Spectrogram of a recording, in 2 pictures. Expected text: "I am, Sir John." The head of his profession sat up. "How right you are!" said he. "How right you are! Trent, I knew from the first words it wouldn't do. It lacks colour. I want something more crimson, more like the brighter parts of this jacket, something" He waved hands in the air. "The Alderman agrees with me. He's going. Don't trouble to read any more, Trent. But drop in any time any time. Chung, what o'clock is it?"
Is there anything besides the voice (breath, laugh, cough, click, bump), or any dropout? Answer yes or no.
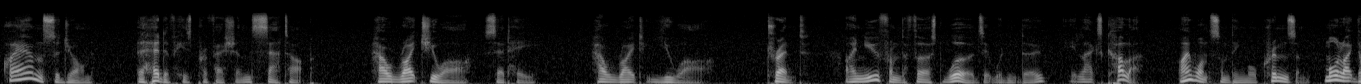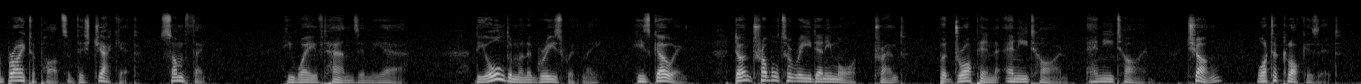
no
